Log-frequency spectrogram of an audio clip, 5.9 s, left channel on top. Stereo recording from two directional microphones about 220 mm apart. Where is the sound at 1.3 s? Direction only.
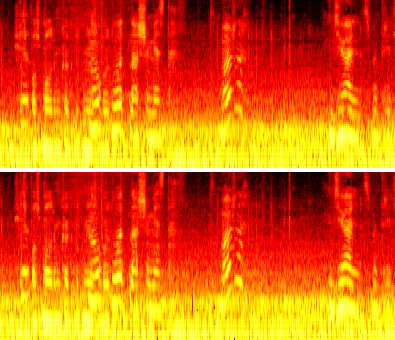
Centre (ahead or behind).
